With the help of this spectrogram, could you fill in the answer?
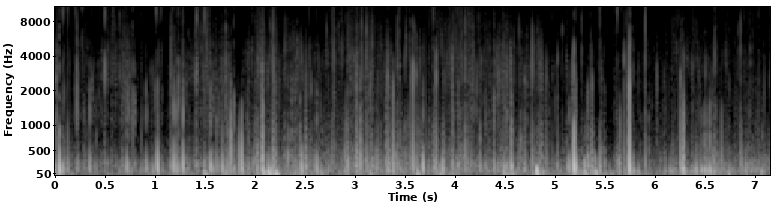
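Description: Crumpled clear plastic cling film wrapped over the foam windshields of the mic heads is scratched and squeezed with long nails. Dense, low, muffled crinkling and rustling fill the clip with many short scratchy bursts. A few louder crackles stand out near the end.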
